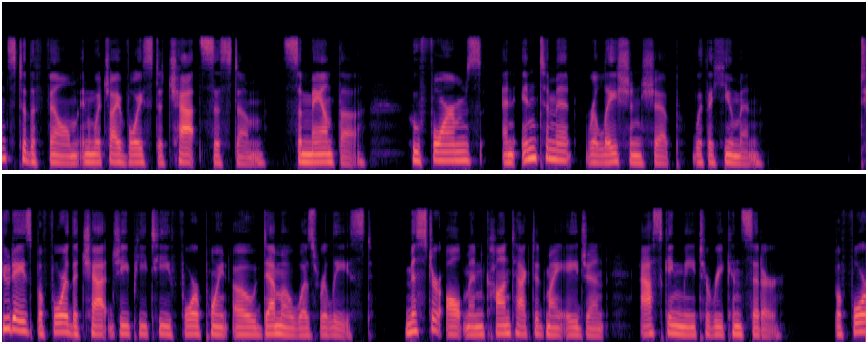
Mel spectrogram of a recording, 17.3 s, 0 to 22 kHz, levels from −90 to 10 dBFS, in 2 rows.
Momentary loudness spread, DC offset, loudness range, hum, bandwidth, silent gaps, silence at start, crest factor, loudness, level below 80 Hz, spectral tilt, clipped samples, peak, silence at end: 12 LU; under 0.1%; 3 LU; none; 10.5 kHz; 7.90-8.47 s, 16.73-16.87 s; 0 s; 22 dB; -29 LUFS; -68 dBFS; -5.5 dB/octave; under 0.1%; -6 dBFS; 0 s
